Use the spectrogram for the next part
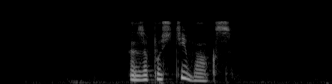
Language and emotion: Russian, neutral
